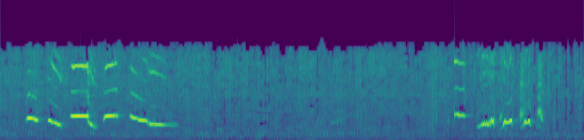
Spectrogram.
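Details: Oriental magpie-robin with running water: a fast run of sharp whistles and downslurs, a pause of several seconds with only water, then a scratchy twittering burst.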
